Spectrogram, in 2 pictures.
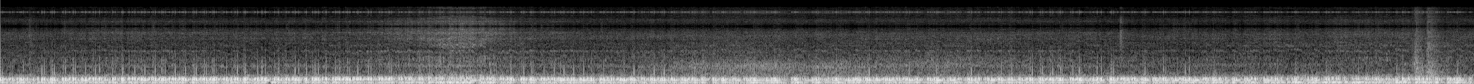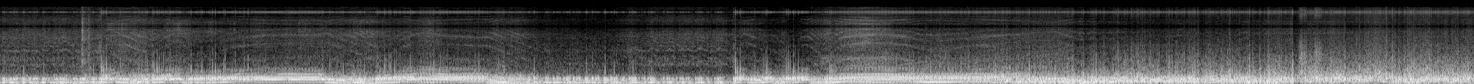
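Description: Honda VFR750's V4 engine idling steadily, then revving as the motorcycle pulls away about halfway through. It revs up and eases off twice as it climbs through the gears.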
